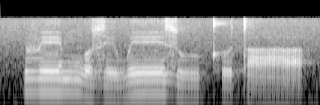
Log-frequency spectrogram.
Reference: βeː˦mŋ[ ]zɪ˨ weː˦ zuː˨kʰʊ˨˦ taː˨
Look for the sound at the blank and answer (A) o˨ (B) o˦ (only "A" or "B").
A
